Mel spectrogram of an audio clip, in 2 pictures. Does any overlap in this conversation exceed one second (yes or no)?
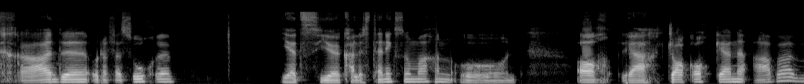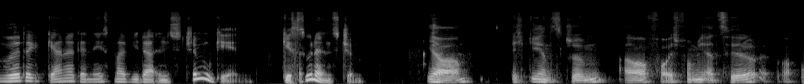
no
